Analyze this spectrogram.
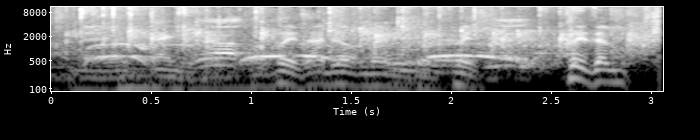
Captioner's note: applause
